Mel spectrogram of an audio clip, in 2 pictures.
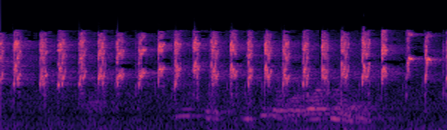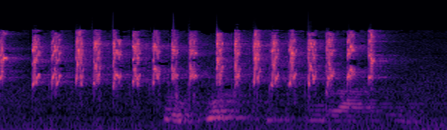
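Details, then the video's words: Lovebird in the Minor-voice style, a training recording. A fast run of harsh, scratchy chirps repeats about four per second, then stops near the end. Soft voices murmur behind it. "Masteran burung lovebird suara Minor"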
